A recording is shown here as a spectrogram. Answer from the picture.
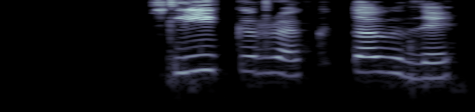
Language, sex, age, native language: Icelandic, female, 7, Icelandic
